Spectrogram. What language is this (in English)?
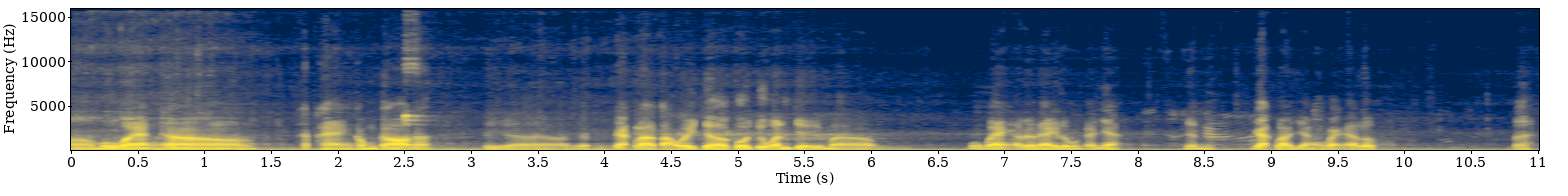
Vietnamese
